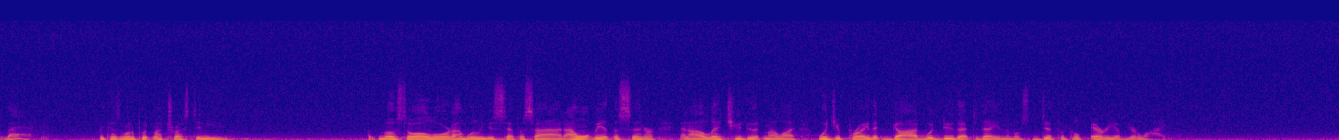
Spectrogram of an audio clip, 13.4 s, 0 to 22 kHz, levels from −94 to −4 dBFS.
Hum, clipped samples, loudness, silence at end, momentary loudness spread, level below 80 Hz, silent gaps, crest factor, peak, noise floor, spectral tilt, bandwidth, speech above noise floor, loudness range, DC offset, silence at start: none; under 0.1%; -36 LUFS; 1.75 s; 11 LU; -72 dBFS; none; 16 dB; -20 dBFS; -64 dBFS; -9.5 dB/octave; 18 kHz; 29 dB; 5 LU; under 0.1%; 0 s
